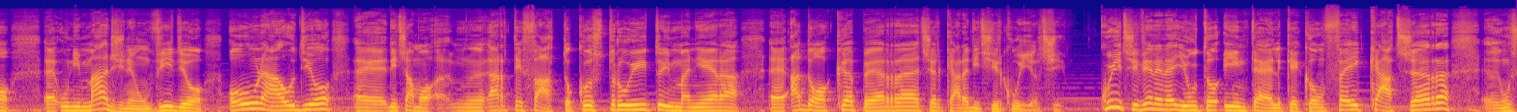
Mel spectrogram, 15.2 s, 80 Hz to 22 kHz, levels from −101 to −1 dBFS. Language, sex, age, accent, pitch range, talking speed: Italian, male, 30-49, native, 120-160 Hz, 120 wpm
